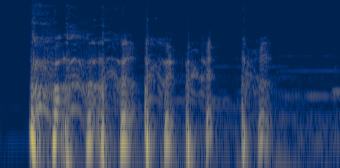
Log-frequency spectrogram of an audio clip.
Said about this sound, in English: As I wake up, I'm actually coughing.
